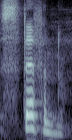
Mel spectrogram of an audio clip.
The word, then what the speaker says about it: Stefan: My name is Stefan. That's how you pronounce it in English.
